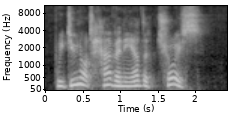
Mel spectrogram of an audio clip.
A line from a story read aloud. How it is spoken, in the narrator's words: said sadly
